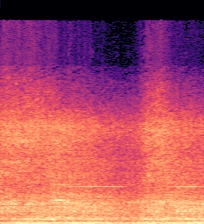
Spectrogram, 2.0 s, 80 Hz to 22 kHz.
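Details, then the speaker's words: 1988 Ford F350 dump truck, 5.8 V8, running rough after over 10 years' storage: loud full roar under throttle pulling evenly; misfire clears under load, seeming to fire on all cylinders. "it does it does seem to run in all cylinders when I floor it or you know give it some throttle"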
